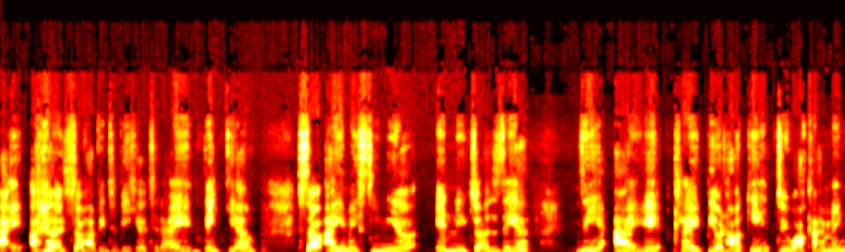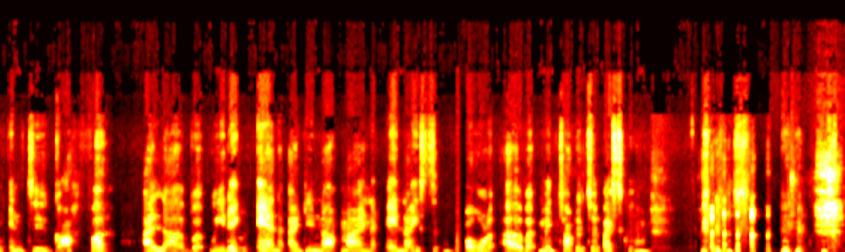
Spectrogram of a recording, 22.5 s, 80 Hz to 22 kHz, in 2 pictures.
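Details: Childhood apraxia of speech, a neurological speech disorder, in a female high school senior; speech therapy since about age four, once only 10% understandable.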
